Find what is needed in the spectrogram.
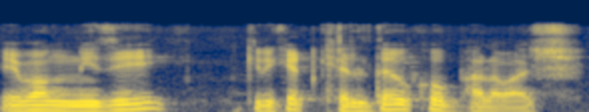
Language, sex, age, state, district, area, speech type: Bengali, male, 45-60, West Bengal, Bankura, urban, spontaneous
